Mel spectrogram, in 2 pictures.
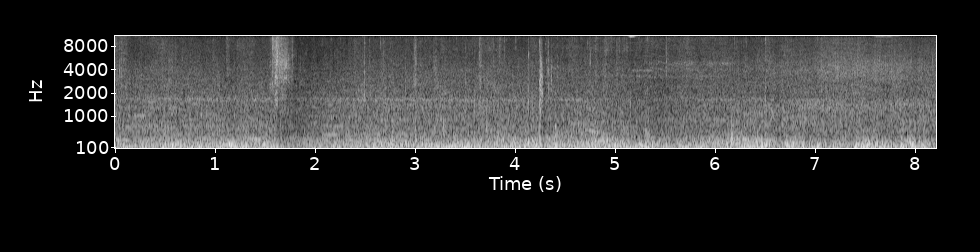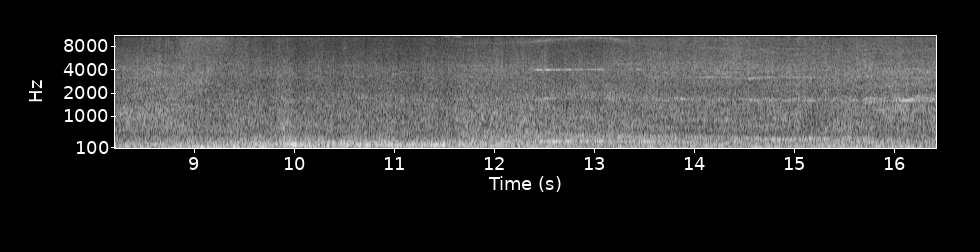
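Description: City street traffic: cars and other vehicles driving past on a wet road, a steady rumble with tyre hiss.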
